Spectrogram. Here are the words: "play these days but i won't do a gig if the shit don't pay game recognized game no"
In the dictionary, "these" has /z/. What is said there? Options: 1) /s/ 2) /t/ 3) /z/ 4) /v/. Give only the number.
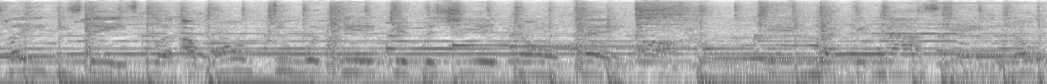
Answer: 3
